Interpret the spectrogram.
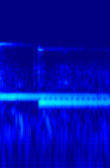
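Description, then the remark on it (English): A doorbell chimes, its steady electronic tone ringing without pause and shifting slightly in pitch partway through, heard fairly softly against a faint hiss with no voices. “standing behind the door right now, waiting for me to ring the bell.”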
